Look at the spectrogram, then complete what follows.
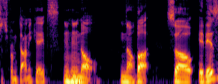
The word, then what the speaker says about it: Knull: It is null. Right. We know that for a fact. But a lot of people up front were arguing that it's Knull. Like that was an actual argument.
